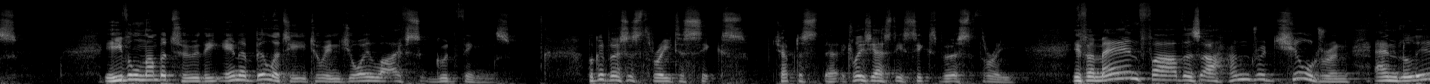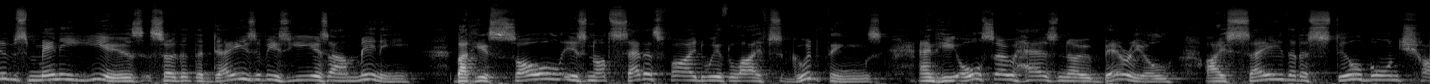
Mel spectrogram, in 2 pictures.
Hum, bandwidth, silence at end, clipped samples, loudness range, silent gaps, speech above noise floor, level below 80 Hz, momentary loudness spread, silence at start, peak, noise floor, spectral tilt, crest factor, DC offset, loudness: none; 19 kHz; 0 s; under 0.1%; 6 LU; none; 34 dB; -58 dBFS; 12 LU; 0 s; -8 dBFS; -63 dBFS; -5.5 dB/octave; 22 dB; under 0.1%; -30 LUFS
